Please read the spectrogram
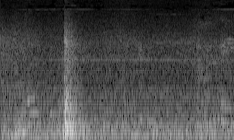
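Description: A single short, sharp knock about two-thirds of a second in, over a steady low background hum.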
